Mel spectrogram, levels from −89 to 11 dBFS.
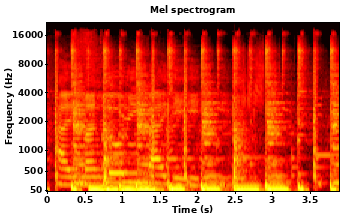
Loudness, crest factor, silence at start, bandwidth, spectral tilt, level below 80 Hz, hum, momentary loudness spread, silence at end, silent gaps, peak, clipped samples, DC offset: -15 LUFS; 14 dB; 0 s; 18.5 kHz; -4.5 dB/octave; -16 dBFS; none; 5 LU; 0 s; none; 0 dBFS; under 0.1%; under 0.1%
